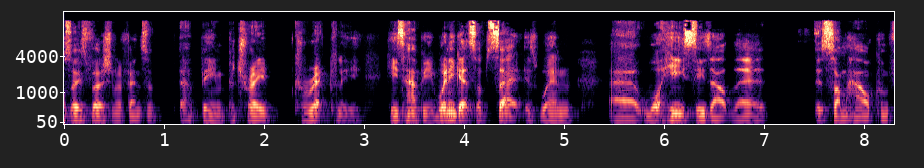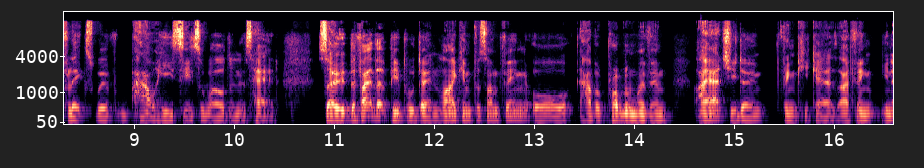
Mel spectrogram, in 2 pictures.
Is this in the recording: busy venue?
no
